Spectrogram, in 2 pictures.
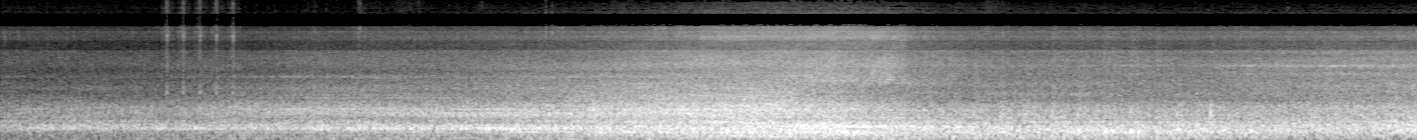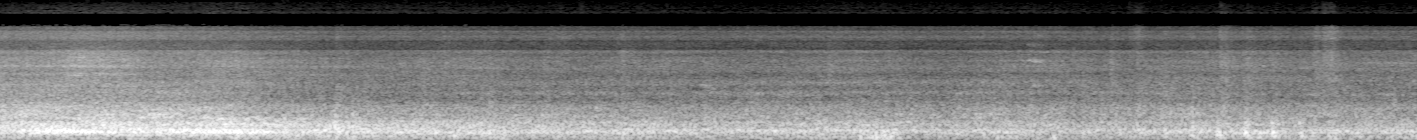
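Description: Freight train hauled by an electric locomotive passing close by. The locomotive's approach swells to its loudest about eight seconds in. A long string of tank-container wagons then rolls by with steady wheel-on-rail noise, rising again around fifteen seconds with a faint wheel squeal.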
